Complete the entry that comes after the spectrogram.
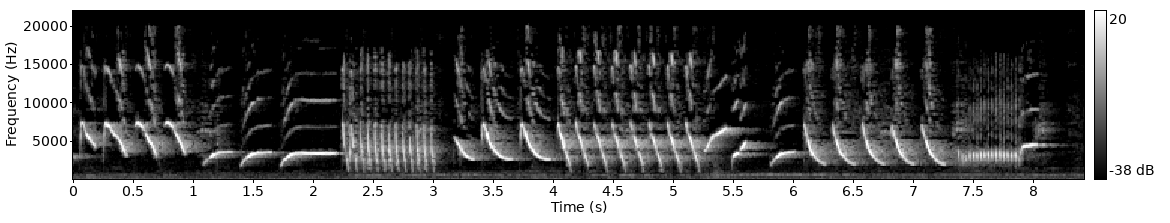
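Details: Energetic local canary song mixing clear descending whistles, a dry buzzy rattle, quick rolling trills and sweeping notes in fast-changing phrases.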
